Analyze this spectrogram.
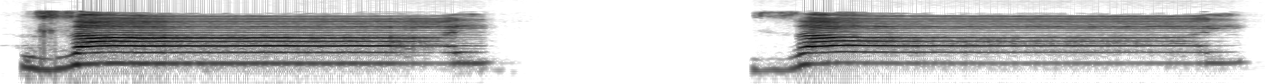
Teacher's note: जाल का मखरज ये है कि ज़बान की नोक जब ऊपर और नीचे के दांतों के दरमियान दबती है तो जाल अदा होता है। और जाल को नरमी से बारीक पढ़ें।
